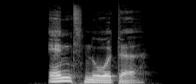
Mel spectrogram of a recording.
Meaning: endnote
- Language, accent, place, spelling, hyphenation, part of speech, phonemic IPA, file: German, Germany, Berlin, Endnote, End‧no‧te, noun, /ˈɛntˌnoːtə/, De-Endnote.ogg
